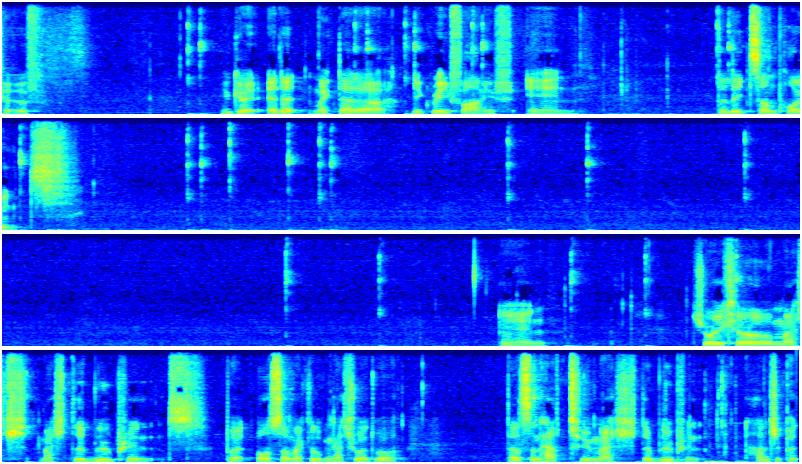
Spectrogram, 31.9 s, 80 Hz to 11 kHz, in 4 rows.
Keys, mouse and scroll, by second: 6.0-7.2 scroll down 1, 7.2 click, 7.6 right click, 8.4 click, 10.3 right click, 11.1-29.7 drag, 29.7-30.6 scroll up 1, 30.7 shift+middle click, 31.3-31.9 scroll down 1.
